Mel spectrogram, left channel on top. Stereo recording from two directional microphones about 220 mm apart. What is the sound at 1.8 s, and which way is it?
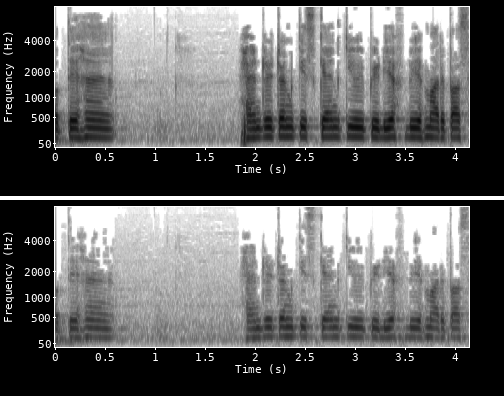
Speech, 35° left (ahead or behind).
